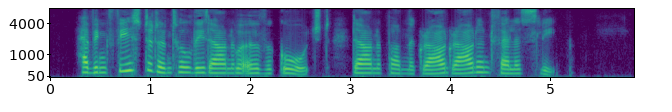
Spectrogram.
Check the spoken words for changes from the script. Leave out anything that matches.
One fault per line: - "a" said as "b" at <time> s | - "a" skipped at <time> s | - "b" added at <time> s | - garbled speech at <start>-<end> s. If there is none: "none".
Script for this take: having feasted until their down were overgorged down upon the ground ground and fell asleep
none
